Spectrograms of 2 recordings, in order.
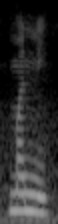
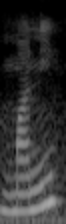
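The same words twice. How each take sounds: First: मनी with a short quick अ; short first vowel. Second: मानी with a long open आ; long first vowel. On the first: Teacher shows students the short way to say मनी. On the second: Teacher shows students the long way to say मानी. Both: Shown as a demonstration. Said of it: "दो तरीके से बोल सकते हैं".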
